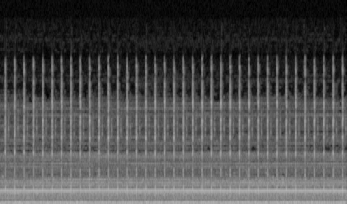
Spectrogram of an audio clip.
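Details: New diesel heater just installed in a Jayco Freedom caravan, running normally after switch-on with glow plugs heating: steady combustion roar with an even fuel-pump tick about four times a second, heard outside.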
